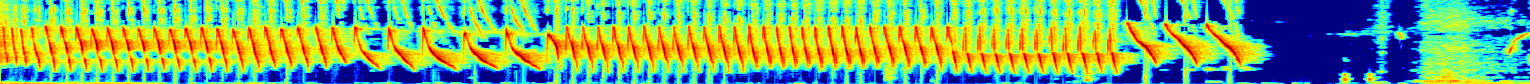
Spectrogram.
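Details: Canary masteran song full of fast tembakan and elaborate cengkok: long rapid trill, brief series of falling sweeps, another sustained trill, then quick downward whistles before ending in near silence.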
